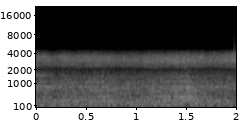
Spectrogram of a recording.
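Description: Steady rumble and hiss with no distinct events, from machinery or equipment running in the background.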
